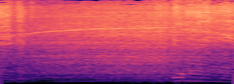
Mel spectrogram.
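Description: A hand-held power tool's abrasive cut-off wheel grinding through a steel motorcycle drive chain, throwing sparks: a steady hissing grind with a high whine that climbs in pitch and drops away near the end.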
